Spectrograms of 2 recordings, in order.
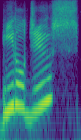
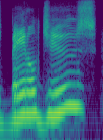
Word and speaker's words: Betelgeuse: betelgeuse actually what people like to call it beetlejuice but the correct pronunciation is betelgeuse careful don't say that don't say it three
